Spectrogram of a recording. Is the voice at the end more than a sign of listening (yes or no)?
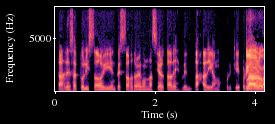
yes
